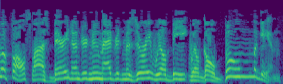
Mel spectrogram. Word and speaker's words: New Madrid: He says the New Madrid quakes, and by the way, I'm pronouncing New Madrid properly for those of you who speak Spanish. It looks like New Madrid, but in Missouri, we talk funny. It's New Madrid.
